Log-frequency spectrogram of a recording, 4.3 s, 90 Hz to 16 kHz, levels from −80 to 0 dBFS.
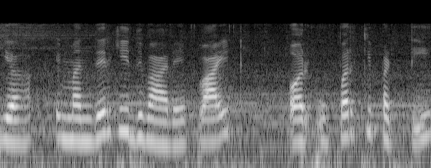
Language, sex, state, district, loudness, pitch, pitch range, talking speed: Hindi, female, Madhya Pradesh, Dhar, -17 LUFS, 215 Hz, 205-240 Hz, 125 wpm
